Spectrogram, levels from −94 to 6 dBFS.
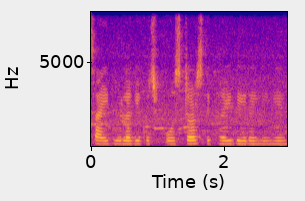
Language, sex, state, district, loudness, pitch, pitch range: Hindi, female, Gujarat, Gandhinagar, -18 LUFS, 185 Hz, 180-190 Hz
